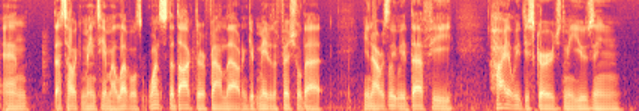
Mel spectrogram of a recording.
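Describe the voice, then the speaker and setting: A man talks in a very deep, low voice at a fairly quick pace. His intonation stays fairly even. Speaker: deaf DJ. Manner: even, steady level.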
